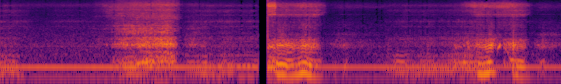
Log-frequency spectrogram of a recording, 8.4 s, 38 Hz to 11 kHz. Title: Loud girl snoring July 21 2017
